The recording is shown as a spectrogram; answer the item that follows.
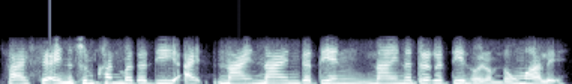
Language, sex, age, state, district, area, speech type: Manipuri, female, 18-30, Manipur, Kangpokpi, urban, conversation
